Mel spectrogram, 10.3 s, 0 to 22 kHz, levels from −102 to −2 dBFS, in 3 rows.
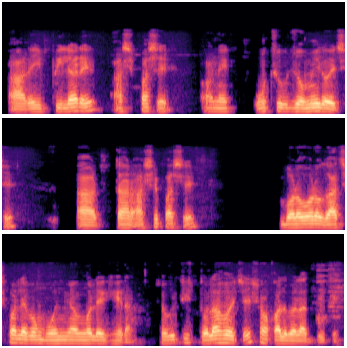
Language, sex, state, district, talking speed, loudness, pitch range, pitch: Bengali, male, West Bengal, Jhargram, 140 wpm, -17 LUFS, 115-135 Hz, 120 Hz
